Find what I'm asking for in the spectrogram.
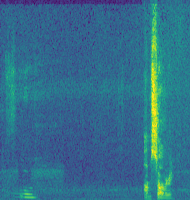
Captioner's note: Farrah moans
